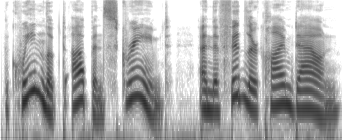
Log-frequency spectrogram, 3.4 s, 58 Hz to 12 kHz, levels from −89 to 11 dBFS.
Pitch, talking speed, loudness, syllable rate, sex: 220 Hz, 195 wpm, -16 LUFS, 4.8 syllables/s, female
